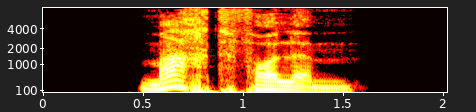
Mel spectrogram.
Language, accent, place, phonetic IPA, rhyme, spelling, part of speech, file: German, Germany, Berlin, [ˈmaxtfɔləm], -axtfɔləm, machtvollem, adjective, De-machtvollem.ogg
- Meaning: strong dative masculine/neuter singular of machtvoll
